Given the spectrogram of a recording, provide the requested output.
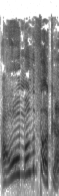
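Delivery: very high-pitched comic outcry; mock dismay. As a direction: exclaim it high, hamming up the dismay. Mock dismay at waitress's imagined reaction.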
